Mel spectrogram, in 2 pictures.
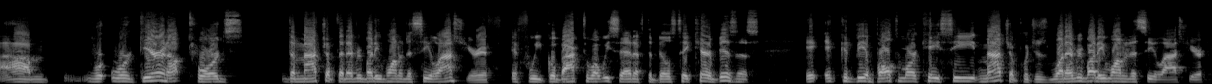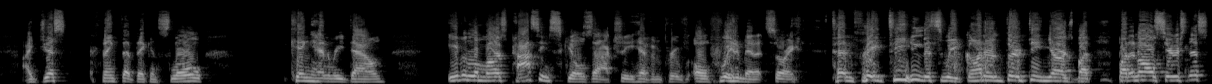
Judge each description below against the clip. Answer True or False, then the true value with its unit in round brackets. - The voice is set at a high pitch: False (140 Hz)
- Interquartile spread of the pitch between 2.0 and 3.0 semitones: False (4.8 semitones)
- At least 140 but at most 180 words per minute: False (205 wpm)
